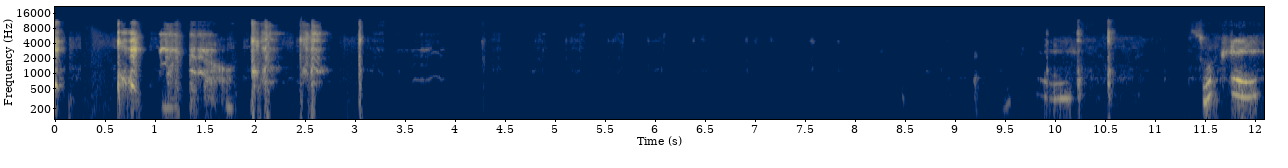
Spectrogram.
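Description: A rapid run of harsh coughs, then several seconds of near silence with no breath, followed by strained gasping breaths.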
